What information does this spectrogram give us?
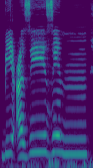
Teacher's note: ज़ा सख्ती सीटी के साथ पढ़ा जाएगा।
